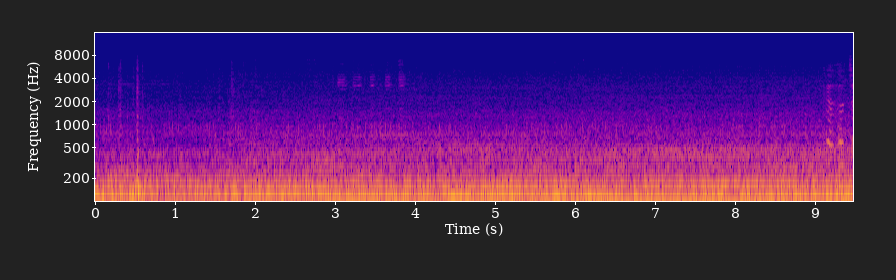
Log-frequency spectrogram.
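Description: A car engine hums steadily from inside the cabin, growing louder.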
